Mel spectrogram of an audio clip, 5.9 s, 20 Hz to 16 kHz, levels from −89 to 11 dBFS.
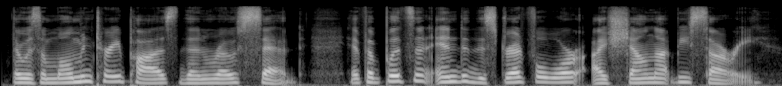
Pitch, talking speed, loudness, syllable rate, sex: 190 Hz, 225 wpm, -16 LUFS, 5.6 syllables/s, female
